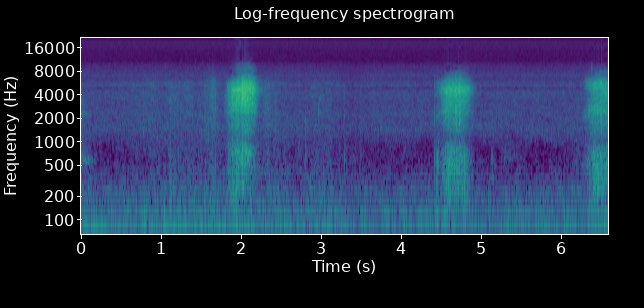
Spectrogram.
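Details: Induced sneezing from a person whose nose felt more sensitive than usual that day: three soft, hissy sneezes about two and a half seconds apart over low background noise.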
